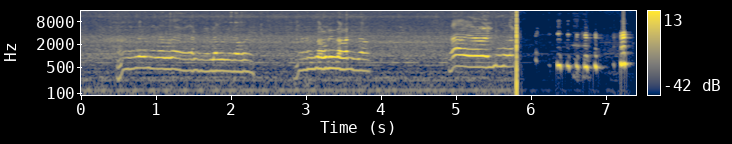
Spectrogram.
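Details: A little found kitten making weird sounds while he eats: drawn-out nasal wavering tones, a shorter one, then a rising whine, followed by a sharp click and soft chewing noises.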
